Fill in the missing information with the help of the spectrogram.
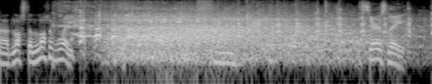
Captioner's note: laughter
